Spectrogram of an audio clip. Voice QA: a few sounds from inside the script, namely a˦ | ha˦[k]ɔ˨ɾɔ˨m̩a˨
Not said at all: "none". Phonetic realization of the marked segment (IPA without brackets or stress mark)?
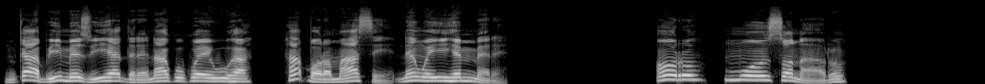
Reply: k͡p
